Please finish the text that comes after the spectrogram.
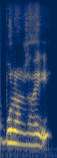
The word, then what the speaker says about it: boulangerie: Entonces, cada vez que tengamos una E que no esté acentuada, esa E no se pronuncia en la mayoría de los casos.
